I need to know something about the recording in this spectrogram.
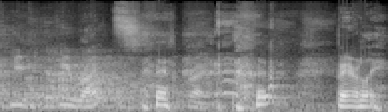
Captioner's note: laughter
